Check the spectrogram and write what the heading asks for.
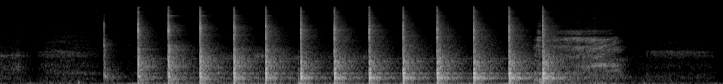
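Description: A hammer striking metal at the rear hub of a 1914 Studebaker, in a quick even run of about fourteen ringing blows, roughly three a second, followed by a short scrape. The blows are working loose a part stuck on with RTV sealant, which is coming free slowly.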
